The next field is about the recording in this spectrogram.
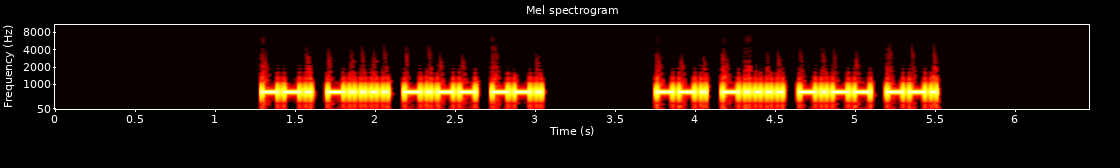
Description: Morse code, heard as a keyed tone, about 34 wpm, 700 Hz. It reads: G6YG G6YG
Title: DXCC-100 Call Signs - 4 Characters - Repeated 2x - 35wpm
